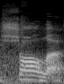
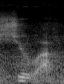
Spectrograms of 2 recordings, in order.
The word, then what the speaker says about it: Shaula: was given this semester is the shaa star and up until about 20 minutes ago until I watched a short little video clip on YouTube I was pronouncing my star as Shula so I'm glad I got that straightened out before filming um let's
